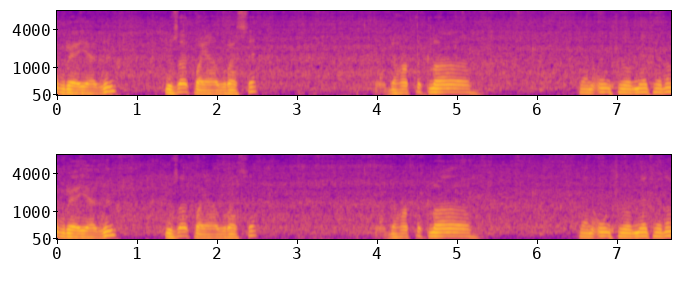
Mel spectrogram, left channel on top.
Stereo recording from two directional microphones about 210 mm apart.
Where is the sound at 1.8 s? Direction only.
15° left (ahead or behind).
